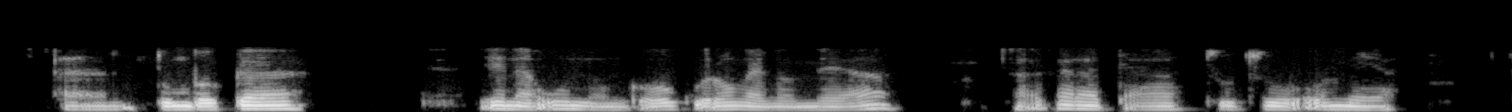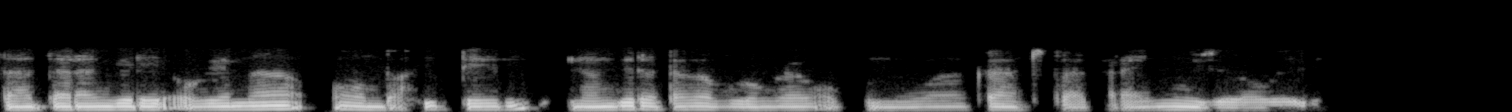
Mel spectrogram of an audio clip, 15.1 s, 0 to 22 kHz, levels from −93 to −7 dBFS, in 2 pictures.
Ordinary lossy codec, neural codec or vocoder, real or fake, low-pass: Opus, 24 kbps; none; real; 3.6 kHz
